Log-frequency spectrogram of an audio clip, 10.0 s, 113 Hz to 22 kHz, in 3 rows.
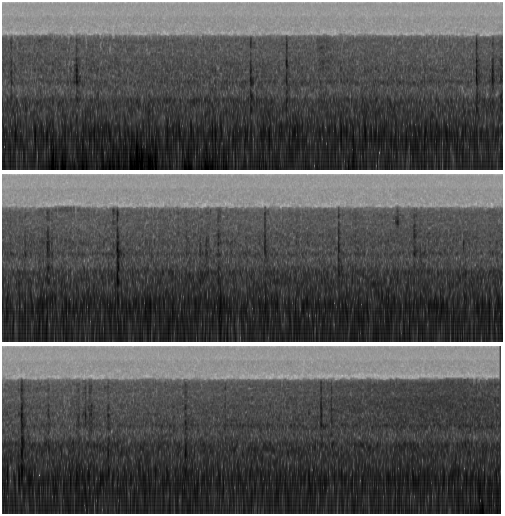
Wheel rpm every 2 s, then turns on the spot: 0, 0, 0, 0, 0.
none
